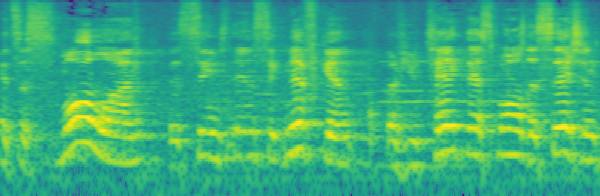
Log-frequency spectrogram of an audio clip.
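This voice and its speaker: Talking at a fairly quick pace, a man with an American accent has a high pitch, and there is noticeable background noise. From US Midwest, Detroit. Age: 60s. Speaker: motivational speaker and real estate investor. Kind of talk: motivational talk.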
